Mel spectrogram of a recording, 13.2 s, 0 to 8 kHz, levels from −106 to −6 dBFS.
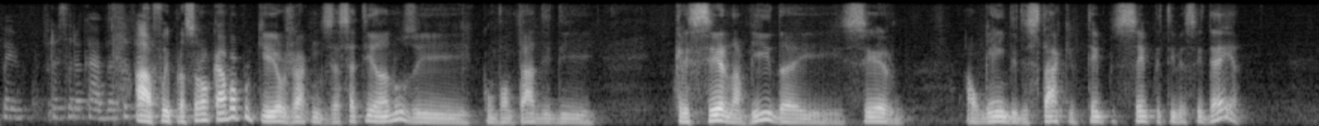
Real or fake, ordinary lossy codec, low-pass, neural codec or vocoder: real; none; 7.2 kHz; none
